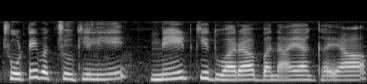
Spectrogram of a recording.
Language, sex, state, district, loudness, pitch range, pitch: Hindi, female, Madhya Pradesh, Dhar, -14 LUFS, 210-265 Hz, 235 Hz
